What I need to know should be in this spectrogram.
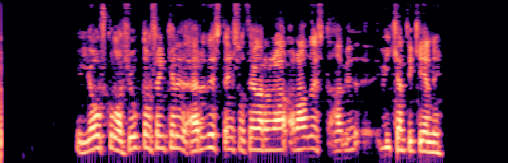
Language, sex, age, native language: Icelandic, male, 60-69, Icelandic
